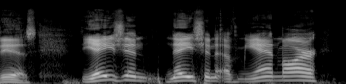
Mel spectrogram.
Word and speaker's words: Myanmar: I should have got – how do you pronounce that town? – That's Myanmar. – Myanmar. Thank you.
